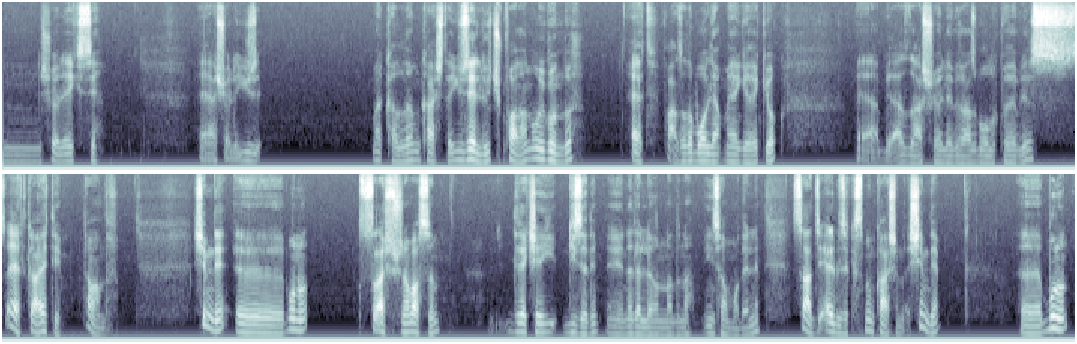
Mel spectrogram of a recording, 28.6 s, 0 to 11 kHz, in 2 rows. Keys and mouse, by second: 0.1-2.1 drag, 3.0-4.8 drag, 6.5 middle click, 6.9 middle click, 7.3-9.9 middle drag, 11.8-13.5 drag, 14.6 a, 14.9-17.1 middle drag, 15.3 Tab, 19.0 KP_Divide, 25.9-27.7 middle drag, 27.7-28.6 drag.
